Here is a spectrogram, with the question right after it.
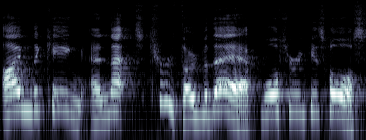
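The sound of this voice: A man puts on a squeaky character voice at an extremely high pitch, moving at a moderate pace.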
